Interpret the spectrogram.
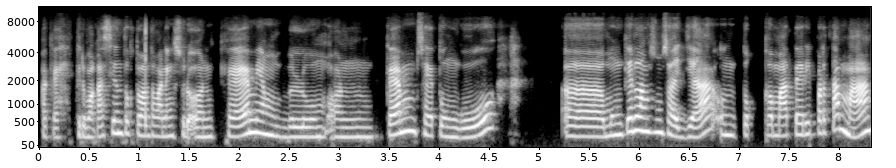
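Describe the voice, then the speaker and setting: Over a quiet background, a woman speaks at medium pitch in a bright, sharp tone. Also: lively intonation, moderate pace. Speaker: psychology student, training moderator. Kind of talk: online training moderation. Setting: video call. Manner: hesitant, many fillers.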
